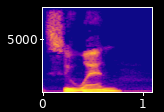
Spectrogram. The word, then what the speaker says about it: Samhain: And it's spelled like Samhain, but I think they pronounced it Suwen.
